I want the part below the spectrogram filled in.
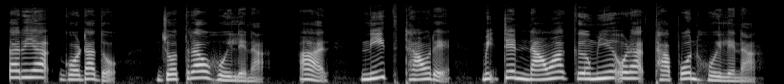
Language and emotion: Santali, neutral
